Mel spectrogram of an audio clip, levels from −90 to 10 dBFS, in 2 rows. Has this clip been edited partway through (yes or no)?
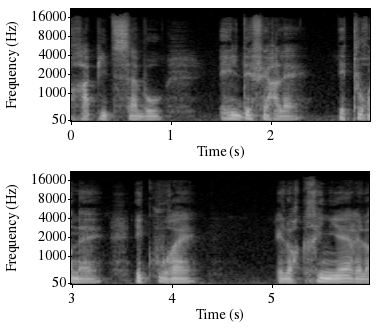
no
